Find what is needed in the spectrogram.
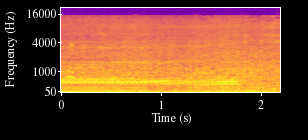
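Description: BMW F800 GS parallel-twin motorcycle engine pulling away from a stop under heavy low wind rumble. It holds a steady engine note that fades out near the end.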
